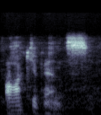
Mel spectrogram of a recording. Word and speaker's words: occupants: It's more like occupants. Occupants. Occupants. Occupants. It's got like a U.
